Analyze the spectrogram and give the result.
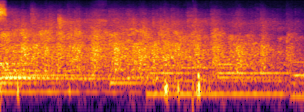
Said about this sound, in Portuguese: Dê um aplauso ao Senhor mais uma vez.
